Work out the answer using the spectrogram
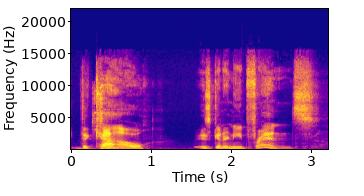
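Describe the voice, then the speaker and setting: A man's voice: high-pitched, sing-song, extremely slow. A middle-aged man chatting casually on a live stream as co-host, rambling and folksy with many restarts.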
